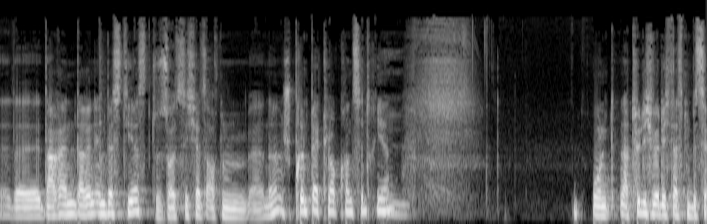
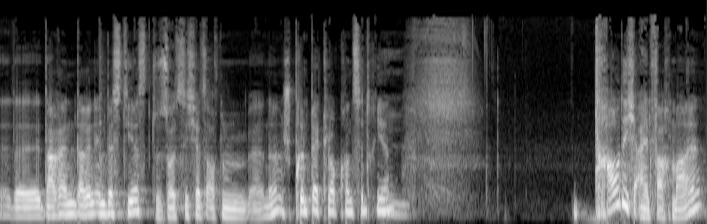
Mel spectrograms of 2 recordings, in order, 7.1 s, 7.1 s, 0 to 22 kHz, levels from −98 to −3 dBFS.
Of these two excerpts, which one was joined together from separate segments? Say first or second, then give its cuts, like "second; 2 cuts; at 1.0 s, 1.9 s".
first; 1 cut; at 5.8 s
